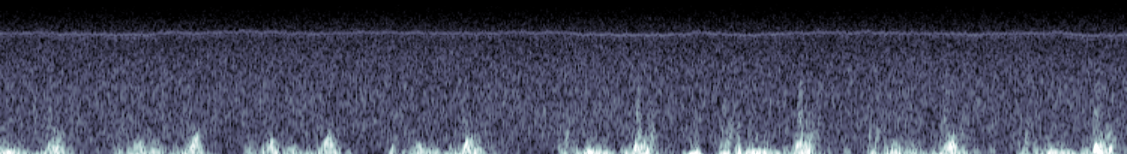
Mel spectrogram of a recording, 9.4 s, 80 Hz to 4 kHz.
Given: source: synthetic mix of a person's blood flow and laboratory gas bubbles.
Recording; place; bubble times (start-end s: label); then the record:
Doppler ultrasound of blood flow; precordium
no bubbles
From the record:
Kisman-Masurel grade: 000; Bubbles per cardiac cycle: 0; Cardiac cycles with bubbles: 0%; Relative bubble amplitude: no bubbles discernible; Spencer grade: 0 (complete lack of bubble signals)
